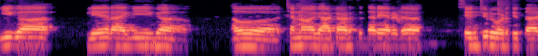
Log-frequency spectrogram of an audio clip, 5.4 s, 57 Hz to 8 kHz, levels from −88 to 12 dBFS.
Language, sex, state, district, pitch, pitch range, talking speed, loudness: Kannada, male, Karnataka, Bijapur, 145 Hz, 140-150 Hz, 135 wpm, -12 LUFS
